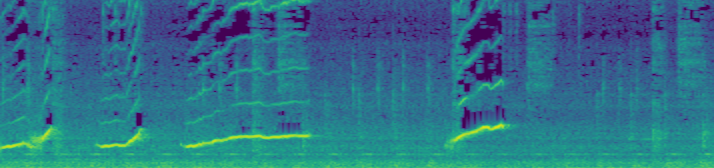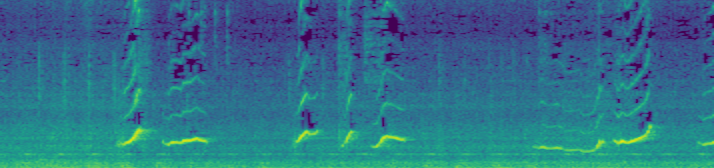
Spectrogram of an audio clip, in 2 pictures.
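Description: A cockatiel sings clear, rising whistles in short phrases with sweeping upslurs and brief pauses.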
